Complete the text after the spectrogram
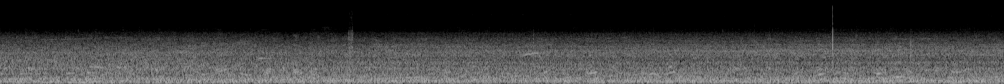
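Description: A motorcycle engine idles and passes close by.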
